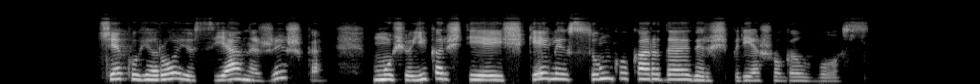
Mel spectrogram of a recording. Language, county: Lithuanian, Utena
